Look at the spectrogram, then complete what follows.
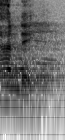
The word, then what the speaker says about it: Hyundai: Sehingga ketika di sana bikin Honda, sini Hande Hyundai kan dibacanya Handeai ya kan.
